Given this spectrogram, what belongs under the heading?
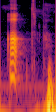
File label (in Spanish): Mixe, Mujer; enredadera; Agricultura; INALI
